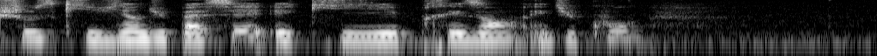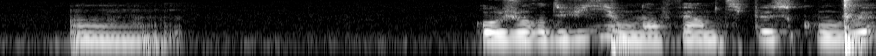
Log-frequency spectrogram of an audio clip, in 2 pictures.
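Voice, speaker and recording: The voice is dark, mellow and somewhat breathy, with ordinary pitch variation. It moves at a very slow pace. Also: woman. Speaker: vlogger. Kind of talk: casual personal monologue. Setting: dark room at home. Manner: hesitant, many fillers; intimate, low-key.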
